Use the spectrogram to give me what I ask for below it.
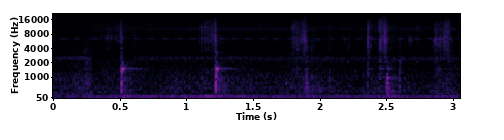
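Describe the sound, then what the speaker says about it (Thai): Sharp, evenly spaced knife chops slice shallots on a cutting board, several distinct strikes at a slow steady pace, close up in a quiet room. "หั่นหอมอยู่น้อยก่อน"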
